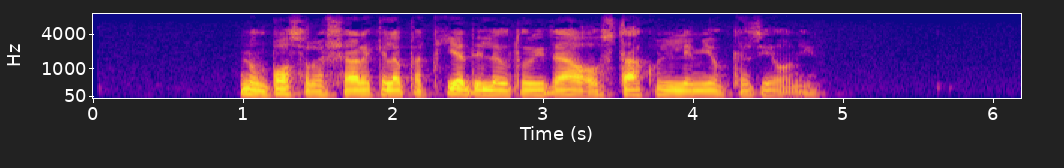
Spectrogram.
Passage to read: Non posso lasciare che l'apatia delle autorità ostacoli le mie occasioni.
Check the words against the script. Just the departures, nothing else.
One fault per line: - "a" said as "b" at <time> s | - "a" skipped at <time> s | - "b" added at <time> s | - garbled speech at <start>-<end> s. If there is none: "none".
none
